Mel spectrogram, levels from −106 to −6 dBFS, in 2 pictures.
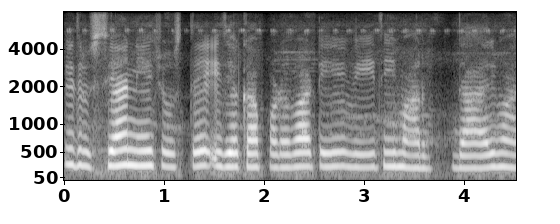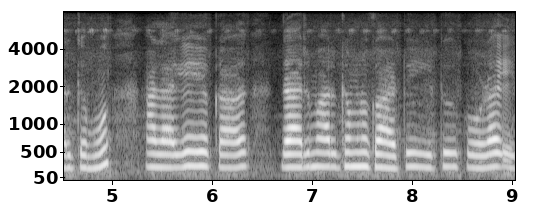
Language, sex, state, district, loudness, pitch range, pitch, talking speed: Telugu, female, Andhra Pradesh, Chittoor, -18 LUFS, 230-250 Hz, 240 Hz, 125 wpm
